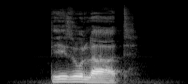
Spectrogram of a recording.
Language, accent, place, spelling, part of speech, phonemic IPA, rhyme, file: German, Germany, Berlin, desolat, adjective, /(ˌ)dezoˈlaːt/, -aːt, De-desolat.ogg
- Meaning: bleak; miserable; wretched (very bad and unlikely to improve)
